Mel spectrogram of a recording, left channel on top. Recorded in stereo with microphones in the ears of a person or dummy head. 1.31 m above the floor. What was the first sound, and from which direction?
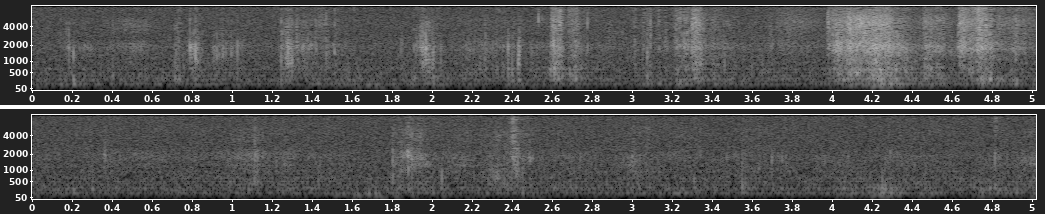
Only background noise.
